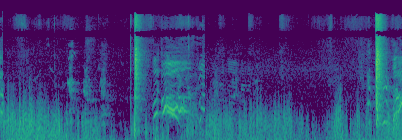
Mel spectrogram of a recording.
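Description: Two sharp cracks of a wiffle ball being struck, about five seconds apart, each followed by a brief shout, over a steady rumble of wind on the microphone.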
